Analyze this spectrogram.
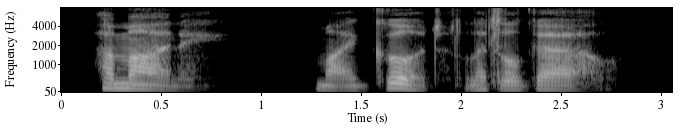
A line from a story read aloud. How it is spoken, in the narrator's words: he purred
